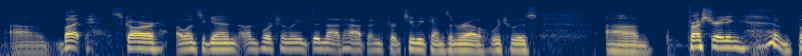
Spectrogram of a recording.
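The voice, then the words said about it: Nasal, congested voice. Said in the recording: “I'm still a bit nasally. You probably hear it in my voice.”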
